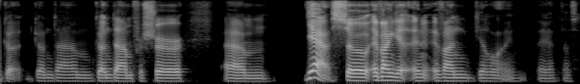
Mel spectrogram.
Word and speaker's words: Evangelion: So Evangelion, that's how you pronounce it.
